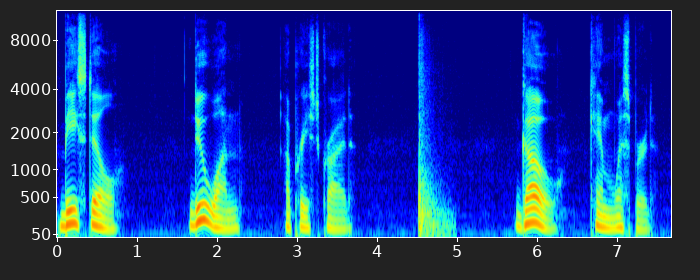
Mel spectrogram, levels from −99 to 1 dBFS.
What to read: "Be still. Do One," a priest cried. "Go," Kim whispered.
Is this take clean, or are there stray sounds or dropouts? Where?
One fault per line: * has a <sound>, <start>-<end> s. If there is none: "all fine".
* has a thud, 4.5-5.0 s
